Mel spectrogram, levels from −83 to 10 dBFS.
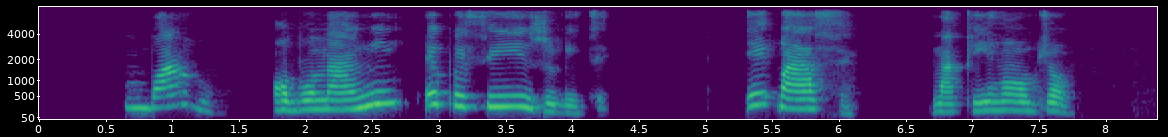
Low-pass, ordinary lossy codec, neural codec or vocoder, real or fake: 7.2 kHz; none; codec, 44.1 kHz, 2.6 kbps, SNAC; fake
